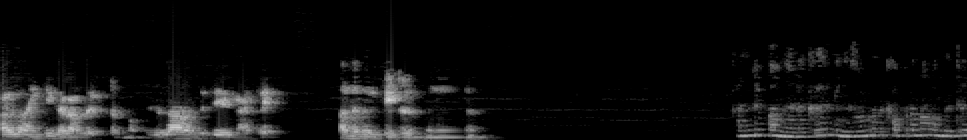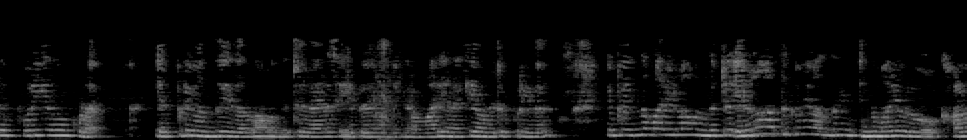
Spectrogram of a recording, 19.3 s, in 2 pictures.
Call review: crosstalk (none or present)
none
